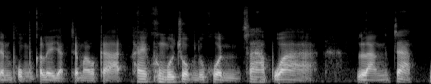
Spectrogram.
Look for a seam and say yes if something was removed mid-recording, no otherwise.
yes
